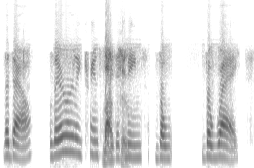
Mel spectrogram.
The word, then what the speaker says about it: Tao: Tao, even though it's a T? Okay. It's pronounced as a D, yeah. Okay. So that which Lao Tzu called the Tao, literally translated means the way.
